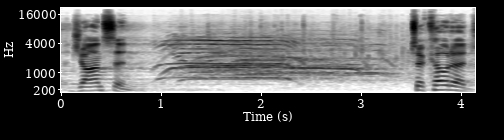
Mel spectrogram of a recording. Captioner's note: audience cheering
